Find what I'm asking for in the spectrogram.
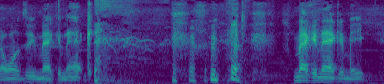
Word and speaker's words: Mackinac: It's actually Mackinac. – Well, why is there a C at the end? – I know. I said the same thing. But it's pronounced Mackinac Island. It's Native American. It's Native American, I think.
